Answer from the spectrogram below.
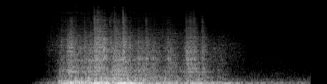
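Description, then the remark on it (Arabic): A man's house door swings open with a low rumbling slide and a brief scrape, loud, lasting a few seconds before stopping abruptly. “ذهبت الراوية إلى الحديقة وسارت باتجاه منزل الرجل كانت تلعب مع كلب في الساحة عندما انفتح باب منزله”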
